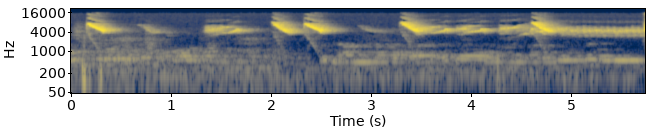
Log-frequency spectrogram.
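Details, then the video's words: Brown-throated sunbird, known locally as sogok ontong, singing energetically: bursts of very high, piercing downslurred notes, each followed by short warbled twitters, roughly every second, with a soft background hum. "SUARA BURUNG SOGOK ONTONG GACOR"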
